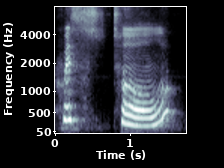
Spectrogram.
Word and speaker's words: whistle: Whistle is the way we think to spell it because there's a silent T.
